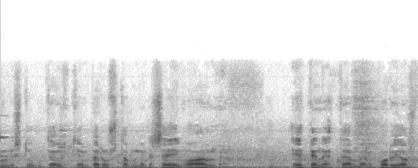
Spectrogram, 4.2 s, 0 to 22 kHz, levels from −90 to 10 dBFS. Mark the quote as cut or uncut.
cut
